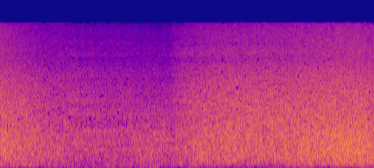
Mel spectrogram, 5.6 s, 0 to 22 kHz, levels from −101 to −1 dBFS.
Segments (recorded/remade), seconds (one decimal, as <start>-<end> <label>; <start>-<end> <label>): 0.0-1.0 recorded; 1.0-2.9 remade; 2.9-5.6 recorded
